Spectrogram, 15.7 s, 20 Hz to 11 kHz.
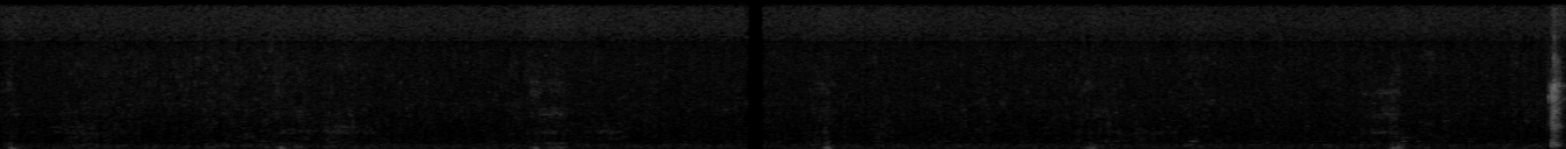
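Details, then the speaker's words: Soft, regular snorting snores, about 22 a minute, from a sleeping dog, over quiet room noise. "yeah I'm going to have to record this dog sleeping cuz she'll sleep for hours and just lay there snoring like that"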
